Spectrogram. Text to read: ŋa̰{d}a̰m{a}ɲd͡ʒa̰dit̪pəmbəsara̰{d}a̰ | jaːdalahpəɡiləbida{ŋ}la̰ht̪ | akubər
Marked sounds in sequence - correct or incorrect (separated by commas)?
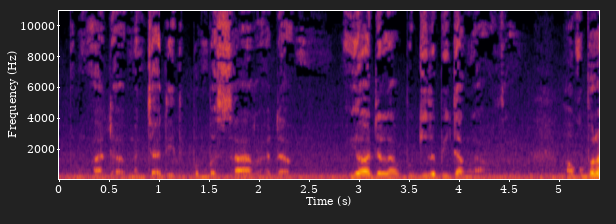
correct, incorrect, correct, correct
